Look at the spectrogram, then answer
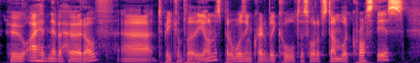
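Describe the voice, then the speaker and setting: Over a very clean recording with a silent background, a man with an Australian accent talks at a very fast pace in a fairly low pitch. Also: ordinary pitch variation. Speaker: book podcast host. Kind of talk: casual podcast monologue. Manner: casual with many fillers.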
